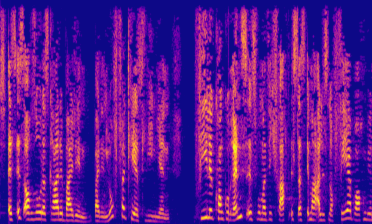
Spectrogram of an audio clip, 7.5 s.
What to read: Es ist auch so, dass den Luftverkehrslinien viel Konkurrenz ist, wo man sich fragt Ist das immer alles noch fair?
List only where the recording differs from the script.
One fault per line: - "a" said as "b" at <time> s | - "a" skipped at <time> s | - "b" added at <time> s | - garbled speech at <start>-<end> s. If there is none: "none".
- "gerade bei" added at 1.0 s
